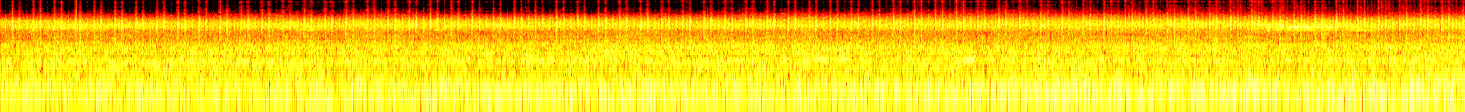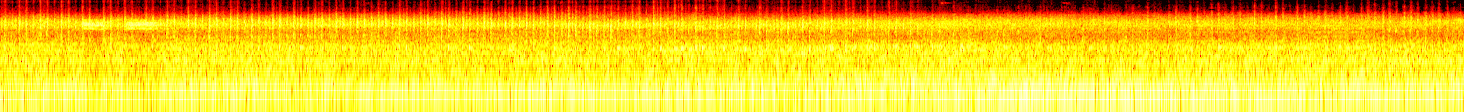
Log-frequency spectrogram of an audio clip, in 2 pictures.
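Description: Diesel locomotive engine running steadily as it hauls a passenger train slowly past, growing a little louder over time as it comes closer.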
